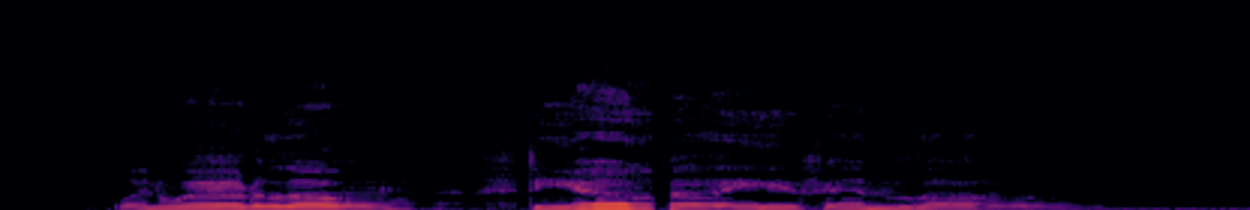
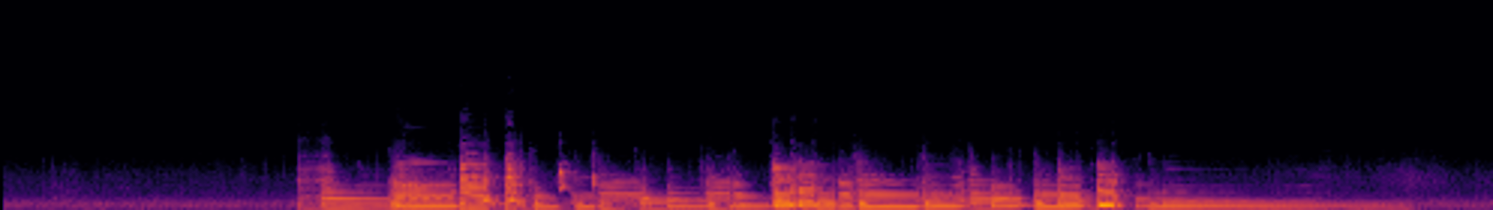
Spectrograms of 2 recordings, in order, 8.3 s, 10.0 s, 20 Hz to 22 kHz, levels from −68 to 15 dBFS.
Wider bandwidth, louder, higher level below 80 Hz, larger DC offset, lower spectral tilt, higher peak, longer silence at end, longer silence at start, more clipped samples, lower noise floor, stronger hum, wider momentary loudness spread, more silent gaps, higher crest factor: first, 16 kHz vs 9.6 kHz; second, -30 LUFS vs -16 LUFS; first, -56 dBFS vs -68 dBFS; neither; first, -5 dB/octave vs -3.5 dB/octave; second, -14 dBFS vs 0 dBFS; about the same, 0.1 s vs 0 s; first, 0.8 s vs 0.05 s; neither; first, -55 dBFS vs -40 dBFS; neither; first, 21 LU vs 17 LU; neither; about the same, 18 dB vs 18 dB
